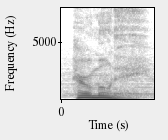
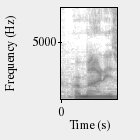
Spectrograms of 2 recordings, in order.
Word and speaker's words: Hermione: How about Hermon? Hermon? Is it Hermon? I think that's how you say it. Hold on. We got to We're going to We're going to look. Hermione. Hermione. Hermione. Interesting.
